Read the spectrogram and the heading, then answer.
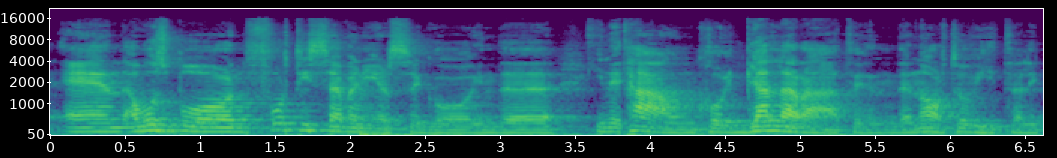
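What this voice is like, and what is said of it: Heavy Italian accent. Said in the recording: “am Italian ... can hear from my heavy accent”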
